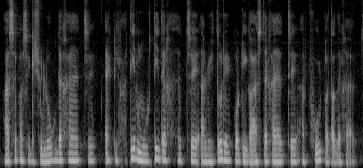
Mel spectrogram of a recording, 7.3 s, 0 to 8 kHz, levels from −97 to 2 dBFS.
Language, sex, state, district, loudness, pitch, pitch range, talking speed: Bengali, male, West Bengal, Jalpaiguri, -33 LUFS, 130 Hz, 120-140 Hz, 175 wpm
